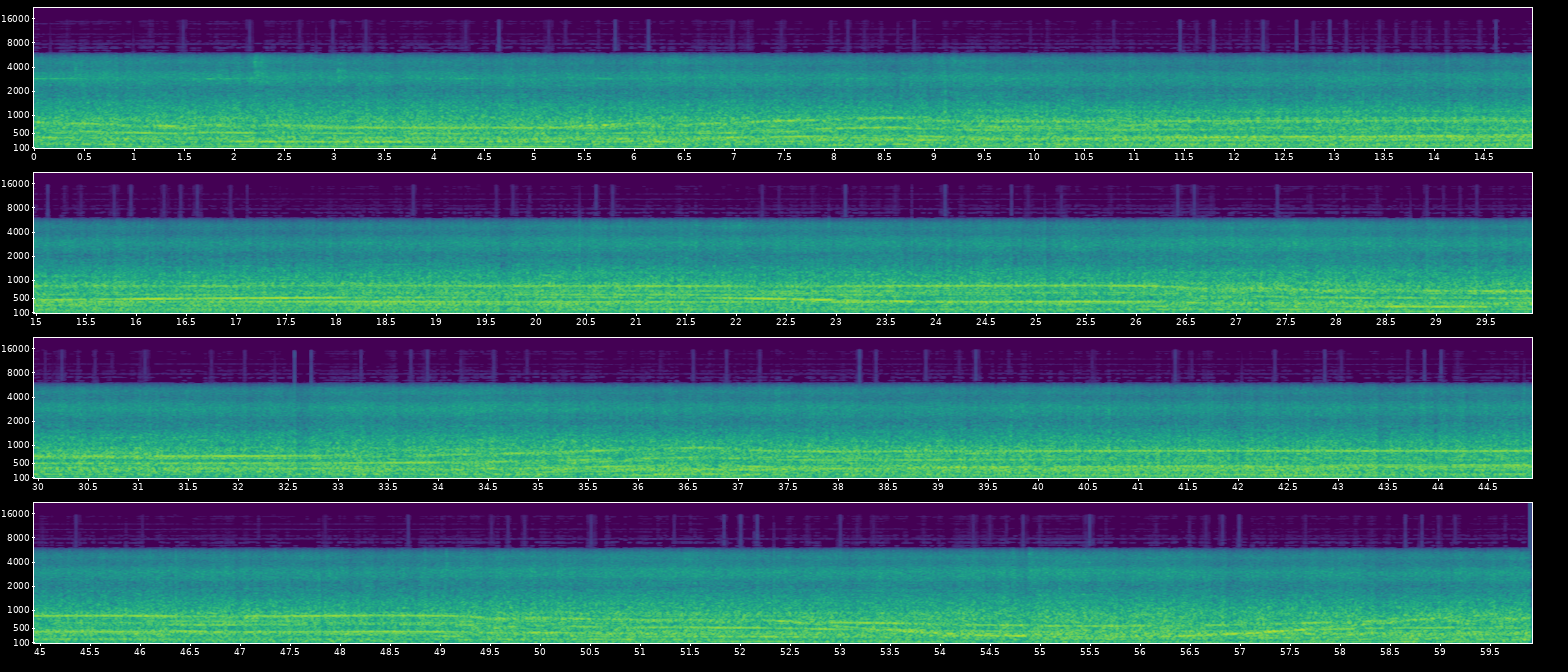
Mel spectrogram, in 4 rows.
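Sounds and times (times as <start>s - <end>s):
bus diesel engine running: 0.0s - 59.9s
hybrid drive whine: 0.0s - 59.9s.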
